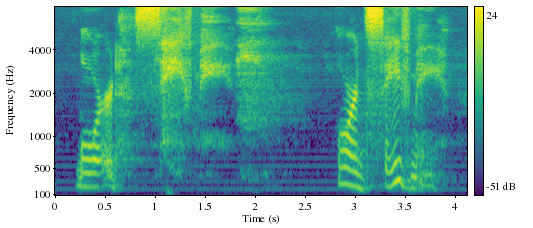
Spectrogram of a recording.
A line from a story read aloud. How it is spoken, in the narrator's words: Peter cries out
